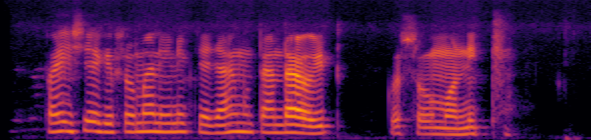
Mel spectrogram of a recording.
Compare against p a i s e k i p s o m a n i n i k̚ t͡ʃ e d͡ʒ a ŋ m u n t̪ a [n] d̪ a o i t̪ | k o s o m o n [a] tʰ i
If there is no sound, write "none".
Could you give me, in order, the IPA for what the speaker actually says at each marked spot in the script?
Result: n, i

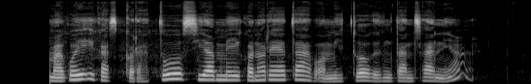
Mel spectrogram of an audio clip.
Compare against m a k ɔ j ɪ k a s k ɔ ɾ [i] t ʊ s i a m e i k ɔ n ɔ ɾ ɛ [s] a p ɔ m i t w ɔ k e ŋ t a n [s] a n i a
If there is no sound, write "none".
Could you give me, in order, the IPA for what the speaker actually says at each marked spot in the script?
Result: a, t, s

